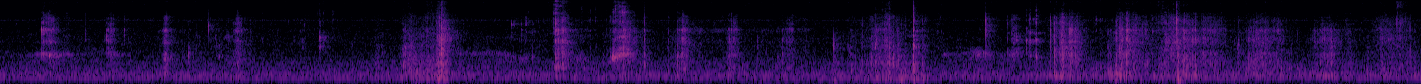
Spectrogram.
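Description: Close-up chewing and biting of a grilled cheese sandwich: short wet mouth clicks and crunches of toasted bread, scattered at first and coming thicker in the second half.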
